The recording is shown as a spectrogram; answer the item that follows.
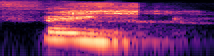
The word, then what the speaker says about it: think: So, it's like, for example, you pronounce the TH. It's it's like when you say I think. So you should have that sound think, not Okay.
